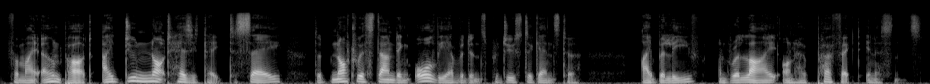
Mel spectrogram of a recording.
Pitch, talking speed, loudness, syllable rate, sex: 100 Hz, 170 wpm, -22 LUFS, 5.6 syllables/s, male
